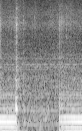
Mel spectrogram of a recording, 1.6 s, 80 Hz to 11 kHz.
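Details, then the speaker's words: Leak Varislope 2 valve preamplifier, unrestored, connected to speakers with no signal input on the tape head setting: steady low mains hum with a buzzy overtone that varies with the volume. Balance control is erratic, pots suspected bad; hum cause not yet traced. "okay i've got it connected speakers and as you can hear us making a lovely humming noise which varies with the volume the balance seems dodgy as hell"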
